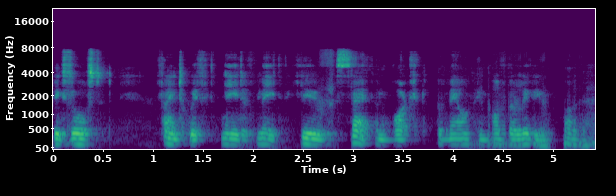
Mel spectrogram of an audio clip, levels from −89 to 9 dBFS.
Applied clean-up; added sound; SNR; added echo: neural mask model DeepFilterNet 3.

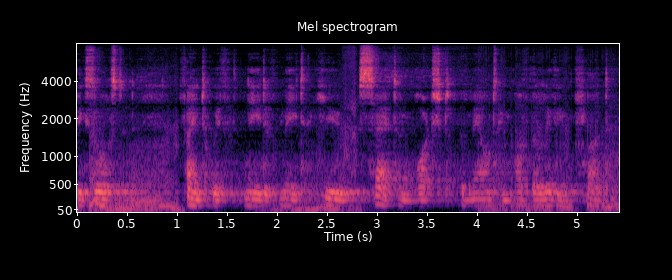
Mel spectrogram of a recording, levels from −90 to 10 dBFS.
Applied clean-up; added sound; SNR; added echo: none; Zipper (clothing); 13 dB; reverberation time 2.5 s.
